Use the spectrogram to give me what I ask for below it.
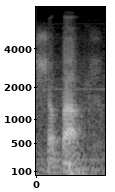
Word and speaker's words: Shabbat: So he said that if you take this Zmiris, Ashoma Shabbos Abedin Mabas, it only rhymes if you pronounce Shabbos Shabbat. And then it rhymes with Bat. But if you say Shabbos and Bas, they'll rhyme, so it's obvious that the Sephardi is right.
